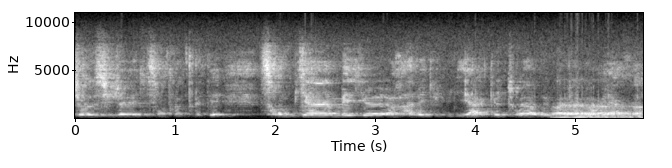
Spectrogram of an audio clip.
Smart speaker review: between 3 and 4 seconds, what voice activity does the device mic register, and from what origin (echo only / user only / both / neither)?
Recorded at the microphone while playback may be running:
echo only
